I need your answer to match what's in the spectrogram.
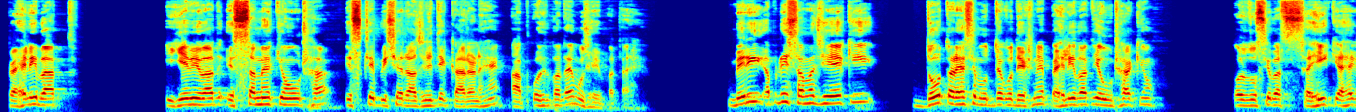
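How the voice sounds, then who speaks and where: A middle-aged man lecturing calmly at a college, explaining a question step by step with a reasoned, storytelling manner. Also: a little high, a little hiss or hum. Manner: calm, reasoned, storytelling asides. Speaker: lecturer answering student questions. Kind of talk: measured explanatory lecture talk.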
